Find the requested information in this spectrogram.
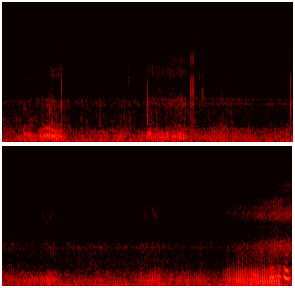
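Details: Sleeping domestic cat snoring softly indoors, with low, rough breathing sounds that swell in bursts around the first, third to fourth, and last seconds, and a faint purr-like rumble between them.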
